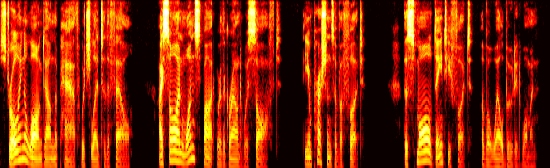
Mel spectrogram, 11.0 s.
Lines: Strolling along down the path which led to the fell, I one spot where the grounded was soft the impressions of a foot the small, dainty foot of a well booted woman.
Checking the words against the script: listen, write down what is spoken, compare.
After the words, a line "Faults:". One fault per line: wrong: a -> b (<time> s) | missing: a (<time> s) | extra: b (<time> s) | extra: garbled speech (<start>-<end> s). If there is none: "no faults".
Strolling along down the path which led to the fell, I saw in one spot where the ground was soft the impressions of a foot the small, dainty foot of a well booted woman.
Faults:
extra: saw in (3.2 s)
wrong: grounded -> ground (4.6 s)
